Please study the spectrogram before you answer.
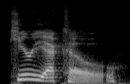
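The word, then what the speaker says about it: Kiriakou: Kiriako. Okay. At least that's how Wiki says to pronounce it.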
